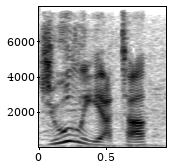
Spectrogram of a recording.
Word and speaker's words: Julieta: Julieta, spelled like Julieta, but J U L. We're not going to say it that way. It's Julieta.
